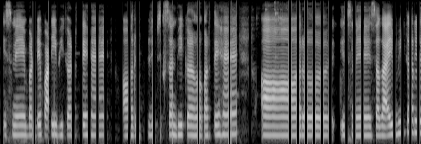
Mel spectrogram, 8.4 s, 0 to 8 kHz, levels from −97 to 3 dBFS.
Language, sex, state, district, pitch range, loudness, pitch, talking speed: Hindi, female, Chhattisgarh, Bilaspur, 190-205 Hz, -23 LUFS, 195 Hz, 130 wpm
